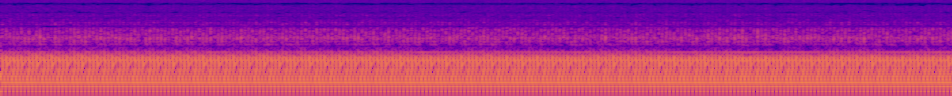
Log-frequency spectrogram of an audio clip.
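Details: Subaru STI cold start after sitting two months: steady, even cold idle with a deep, uniform burble and no knocks or rattles; normal cold start idle.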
